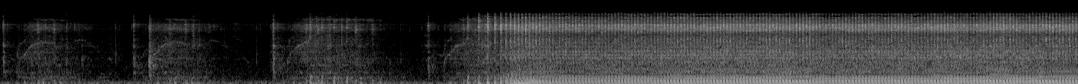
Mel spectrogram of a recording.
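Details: Generac 3100 psi pressure washer kept in downstairs storage: several weak sputtering pulls and false catches, then it fires and settles into a steady run; hard starting.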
